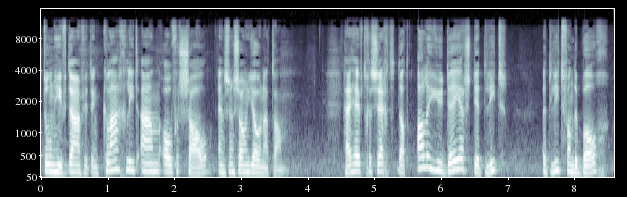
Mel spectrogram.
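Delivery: ordinary delivery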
